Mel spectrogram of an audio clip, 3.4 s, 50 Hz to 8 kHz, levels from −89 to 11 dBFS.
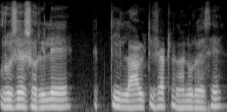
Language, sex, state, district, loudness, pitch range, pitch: Bengali, male, Assam, Hailakandi, -15 LUFS, 140-155 Hz, 150 Hz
